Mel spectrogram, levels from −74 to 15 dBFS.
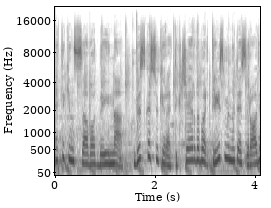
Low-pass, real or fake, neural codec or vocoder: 19.8 kHz; real; none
